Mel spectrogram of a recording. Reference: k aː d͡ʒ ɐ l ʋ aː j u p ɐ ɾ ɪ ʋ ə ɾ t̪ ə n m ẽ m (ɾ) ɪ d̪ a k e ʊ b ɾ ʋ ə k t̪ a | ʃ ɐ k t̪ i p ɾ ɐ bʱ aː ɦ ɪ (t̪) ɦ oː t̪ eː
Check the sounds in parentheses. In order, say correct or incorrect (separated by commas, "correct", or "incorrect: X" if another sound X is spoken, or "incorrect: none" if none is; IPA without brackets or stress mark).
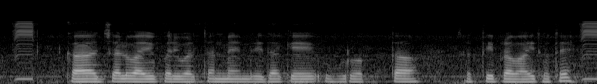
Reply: correct, correct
